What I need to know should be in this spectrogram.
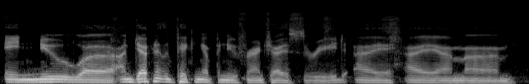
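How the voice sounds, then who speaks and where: Male podcast host, lowish voice, casual, halting delivery full of ums. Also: little pitch movement, warm tone. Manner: halting, many fillers and restarts. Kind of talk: casual chat.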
